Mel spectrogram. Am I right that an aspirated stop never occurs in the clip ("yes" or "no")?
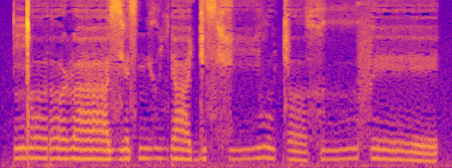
yes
